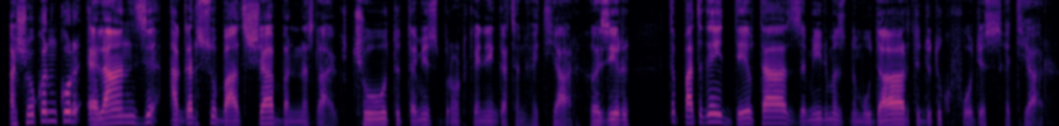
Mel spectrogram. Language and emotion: Kashmiri, neutral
